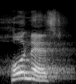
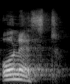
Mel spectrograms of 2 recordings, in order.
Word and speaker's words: honest: never spoken as honest if you speak it pronounce it like honest then you will never be able to fill in the correct article that's why it is pronounced as honest initial sound is o this is a verbal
